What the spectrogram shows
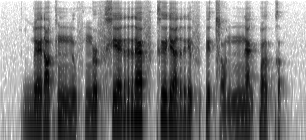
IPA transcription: ɡ͡b ɛ˦ ɾ ɑ˥ k nː u˨ f ŋ ə˞˦ f xʲ æ˥ r æ˥ f kʲ ʌ˥ ɾʲ ɑ˦ r ɪ˦ f ʔ ɪ˦ t͡s ɔ˩ nː æ˥ k͡p ʌ˥ k

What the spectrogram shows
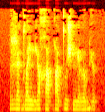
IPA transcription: ɮ œ d w ɐ ɲ j ʏ χ ɐ q a tʷ ɪ ʃ mʲ ɐ l ʊ bʲ ʊ

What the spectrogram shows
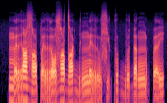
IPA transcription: m ə̰˦ r i˦ zˤ ɑ˨˦ p ə̰˨ r ṵ˦˨ zˤ ɛ˦ dˤ ə˞˨˦ ɡ͡b ɪ˨ ŋ͡m ɪ˦ r ṵ˨˦ sʲ ṵ˨ k u˦ ɡ͡b u˨ ɗ ʌ˨ ŋ͡m ə̰˦ k͡p ə̰˦ i̯

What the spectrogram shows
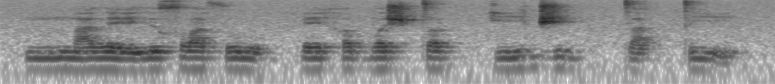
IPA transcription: mː a l e lʲ u x lˠ a θ u | e h ʌ b ʌ ʃ t ʌ kː i d͡ʒ i b tː a tː i

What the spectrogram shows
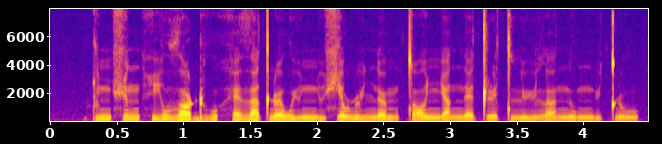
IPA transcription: ʈ y ɲ ɕ ɔ n h i w ð ɔ ɖʱ u h ɛ ð a t ɳ œ w y ɲ y ɕ ɐ w ɳ y n œ m t ɔ ɲ a n ɛ t ɭ i t l y l ʌ n u ŋ y t ɳ u

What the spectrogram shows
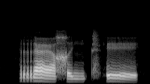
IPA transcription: r æ χ i ŋ t͡sʼ e

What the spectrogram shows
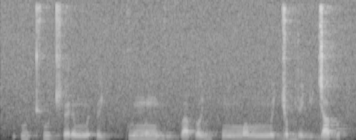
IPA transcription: ʔ u˥ cʰ u˥ cʰ ə˩ ɾ ə˩ m ə˩ ʔ ə˩ ʎ kː u˥ m ɘ˥ m b u˩ ʎ b a˩ b ɾ ɔ˥ ʎ u˩ k mː ɔ˩ mː ə˩ ɟ ɔ˥ bʲ a˩ ʎ ə˩ ɟ a˥ b

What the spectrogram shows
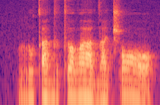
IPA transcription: r o tʼ a d ə tʼ ə lˠ a d a t͡ʃʼ ɔ

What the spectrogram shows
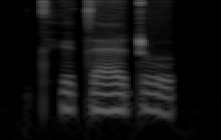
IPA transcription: t̪ʰ ɪ t̪ æ ʈ ʊ

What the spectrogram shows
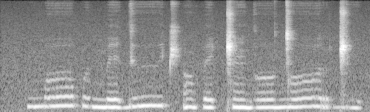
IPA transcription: ŋ͡m ɔː p ɤ ŋ͡m ɛː d ɯː t͡ʃʼ ɔ̃ p ɛ ǁ ɛ̃ ɡ ɔː ŋ͡ǀ ɔː r ɡ͡ǁ i

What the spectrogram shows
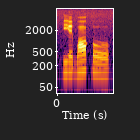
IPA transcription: j e b ɒ k o

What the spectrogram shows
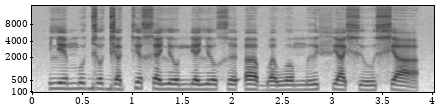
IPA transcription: lʲ e m u ɡʲ o ɡʲ ɐ kʲ ɐ x ɛ lʲ o mʲ ɛ lʲ o x ɘ ʔ ɐ b ɐ w o m ɨ fʲ a xʲ u xʲ a

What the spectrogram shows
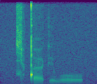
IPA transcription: t͡ɕ æ̤ ǃ æ k e w o

